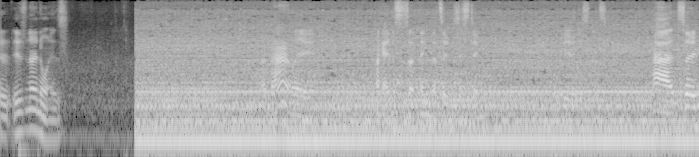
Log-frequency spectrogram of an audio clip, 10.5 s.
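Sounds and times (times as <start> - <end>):
speech: 0.0 - 1.1, 4.0 - 4.9, 5.6 - 7.5, 9.8 - 10.4
faint high whine: 2.0 - 10.4
tractor engine rumbling while driving: 2.0 - 10.4.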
